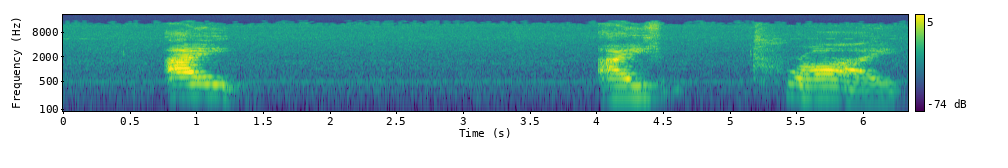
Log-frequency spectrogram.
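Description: A middle-aged woman speaks with animation through a microphone in short bursts.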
